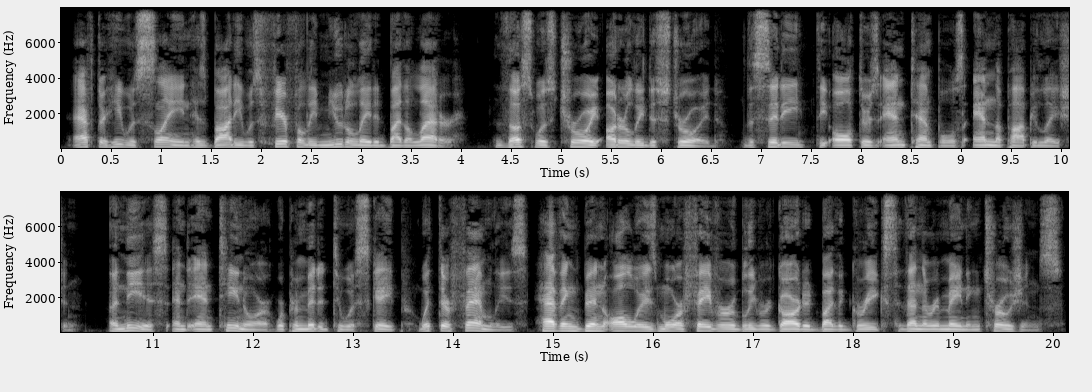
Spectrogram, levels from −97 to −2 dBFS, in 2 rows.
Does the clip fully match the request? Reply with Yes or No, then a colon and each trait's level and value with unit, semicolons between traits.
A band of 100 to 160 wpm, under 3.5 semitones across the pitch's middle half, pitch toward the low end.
Yes: average, 145 wpm; average, 2.7 semitones; low, 105 Hz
